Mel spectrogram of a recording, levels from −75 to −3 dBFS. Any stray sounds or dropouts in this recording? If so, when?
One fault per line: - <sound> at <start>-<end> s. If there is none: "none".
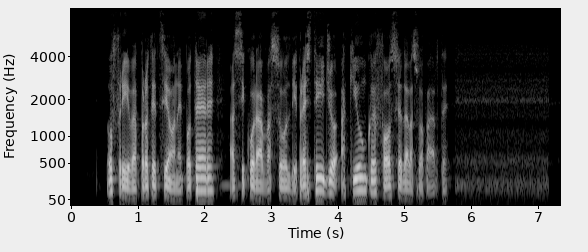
none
